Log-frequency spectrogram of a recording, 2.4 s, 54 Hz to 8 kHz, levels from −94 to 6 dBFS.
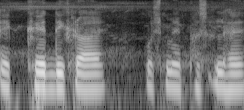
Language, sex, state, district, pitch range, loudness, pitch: Hindi, male, Uttar Pradesh, Muzaffarnagar, 140-150 Hz, -17 LUFS, 145 Hz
